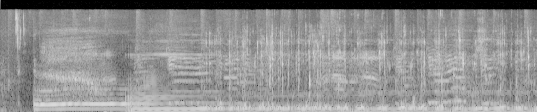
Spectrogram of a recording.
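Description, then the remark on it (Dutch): A person says a steady voiced "hoe" through a straw held gently in the lips into water, cheeks vibrating, turning into continuous bubbling like a small motorboat engine, fairly loud for several seconds. “Nou, ik hoor bij jou een beetje dat motorbootje geluid. Ik zie ook heel mooi dat je wangen trillen.”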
